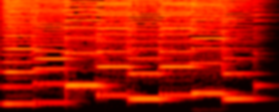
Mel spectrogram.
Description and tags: Beep Pattern
This is a sound effect I created using ChipTone.
abstract, ai, beep, chiptone, communications, computer, digital, effect, electronic, future, fx, glitch, loop, machine, pattern, random, robot, robotics, sci-fi, sfx, signal, sound, space, spaceship, strange, videogame, weird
